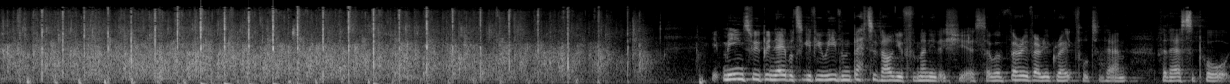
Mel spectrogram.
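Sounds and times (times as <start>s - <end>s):
crowd applauding: 0.0s - 6.6s
speech: 7.2s - 12.2s.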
